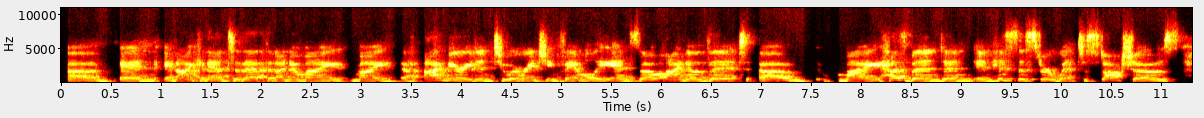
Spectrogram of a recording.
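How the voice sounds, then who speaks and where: Woman moderator, halting delivery, muffled lo-fi video call sound. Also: mid-range voice, fairly bright tone. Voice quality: hesitant, many ums and restarts. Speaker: event moderator. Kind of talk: reading out audience comments. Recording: dull lo-fi video call audio.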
